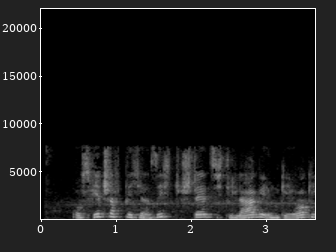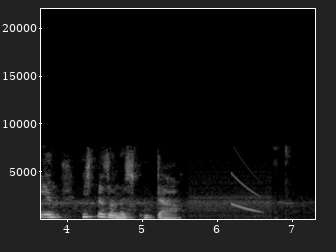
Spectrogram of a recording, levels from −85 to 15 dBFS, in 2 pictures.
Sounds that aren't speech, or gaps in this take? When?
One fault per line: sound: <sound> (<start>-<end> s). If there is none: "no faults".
sound: chirp (6.2-6.6 s)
